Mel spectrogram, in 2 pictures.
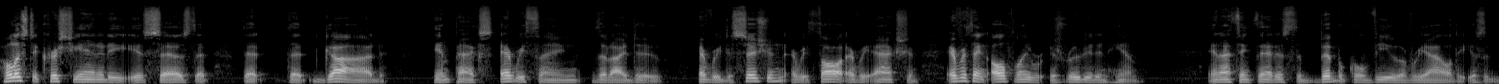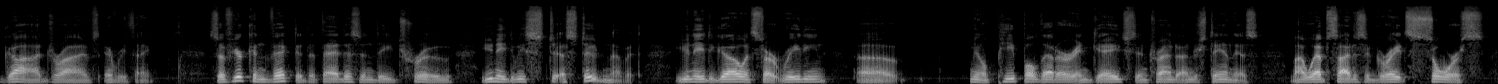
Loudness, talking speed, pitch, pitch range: -27 LUFS, 165 wpm, 120 Hz, 110-135 Hz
